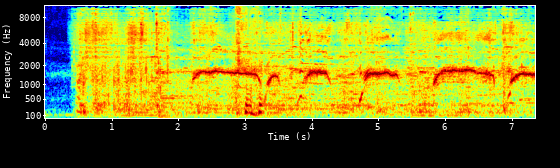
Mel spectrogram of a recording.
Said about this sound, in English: It's a 28-second scream. It keeps going.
